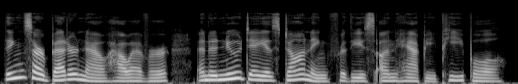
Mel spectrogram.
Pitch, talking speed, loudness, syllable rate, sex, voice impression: 185 Hz, 175 wpm, -17 LUFS, 5.0 syllables/s, female, feminine, middle-aged, tensed, powerful, clear, fluent, intellectual, calm, friendly, slightly reassuring, elegant, lively, slightly strict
